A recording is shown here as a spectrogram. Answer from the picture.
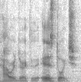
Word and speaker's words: Deutch: It is Deutsch. It's Deutsch.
